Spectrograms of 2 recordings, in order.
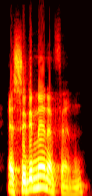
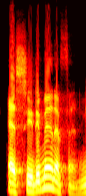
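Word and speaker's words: acetaminophen: but how do you pronounce it the correct pronunciation is acid menen SD Menin yeah you heard me right SD Menin SD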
